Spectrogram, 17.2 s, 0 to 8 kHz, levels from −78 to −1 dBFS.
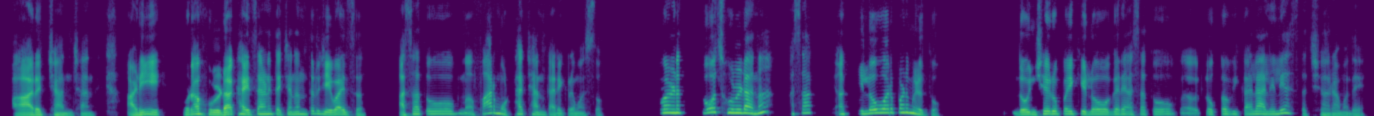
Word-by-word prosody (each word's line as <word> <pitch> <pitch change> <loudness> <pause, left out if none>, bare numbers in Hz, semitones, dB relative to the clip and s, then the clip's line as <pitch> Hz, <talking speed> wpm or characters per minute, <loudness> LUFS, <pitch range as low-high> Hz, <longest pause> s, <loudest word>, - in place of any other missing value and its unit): फारच 120 +3 +3
छान-छान! 105 -4 -5 0.4
आणि 145 +7 +3 0.3
थोडा 140 +5 +2
हुरडा 145 +1 +6
खायचा 160 -1 +4
आणि 170 +1 +2
त्याच्यानंतर 155 +5 -2
जेवायचं. 145 -6 +2 0.5
असा 165 +7 0
तो 175 - -3 0.2
उम्म, 185 +4 -6
फार 230 +2 +2
मोठा 165 0 -1
छान 140 -2 -2
कार्यक्रम 105 -6 -5
असतो. 95 - -11 0.7
पण 255 +1 +6
तोच 270 +3 -2
हुरडा 245 -3 +6
ना, 230 +8 +3 0.4
असा 210 +8 -3 0.4
अ, 170 - +1
किलोवर 220 +9 +1
पण 270 - +4
मिळतो. 170 -11 -1 1.0
₹200 175 +4 +2
किलो 165 -2 0
वगैरे 160 +1 -1
असा 155 0 -5
तो 160 - -5 0.3
अ, - - -9 0.2
लोक 155 +1 -5
विकायला 165 +1 -2
आलेली 165 +7 0
असतात 205 - -6
शहरामध्ये. 95 -5 -8
160 Hz, 130 wpm, -24 LUFS, 135-180 Hz, 1.0 s, हुरडा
